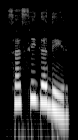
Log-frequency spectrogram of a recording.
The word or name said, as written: ಸಸಿಗದಿರ್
